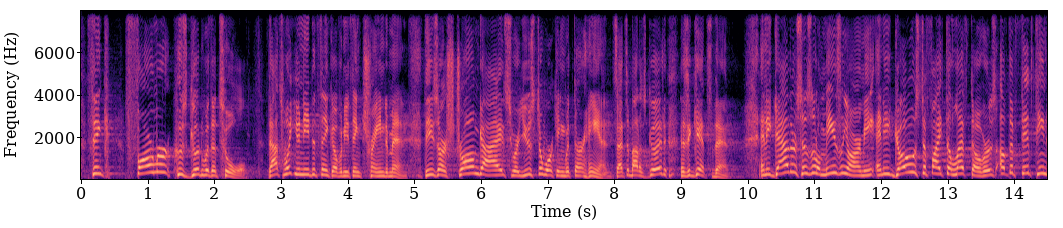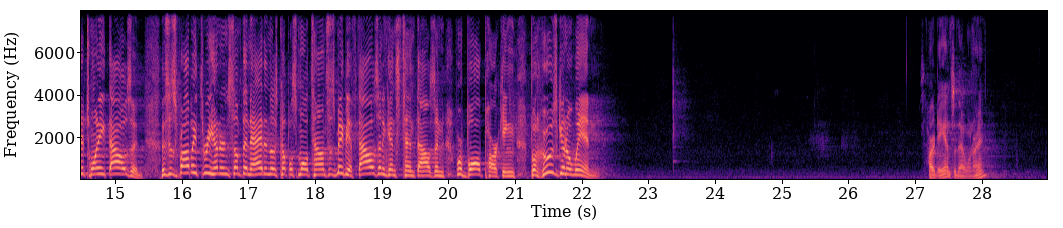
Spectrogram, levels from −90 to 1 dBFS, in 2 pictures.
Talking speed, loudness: 185 wpm, -19 LUFS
